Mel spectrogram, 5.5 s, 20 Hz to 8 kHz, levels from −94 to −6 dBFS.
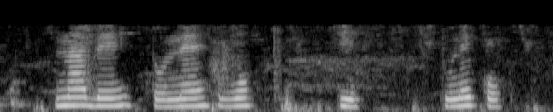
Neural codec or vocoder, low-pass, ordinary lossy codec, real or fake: none; 7.2 kHz; AAC, 16 kbps; real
